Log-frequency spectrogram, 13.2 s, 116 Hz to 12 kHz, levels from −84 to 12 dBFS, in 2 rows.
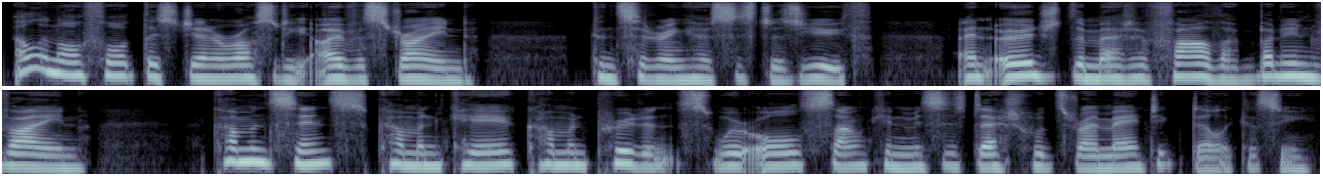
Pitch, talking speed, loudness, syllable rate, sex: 180 Hz, 140 wpm, -21 LUFS, 5.3 syllables/s, female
